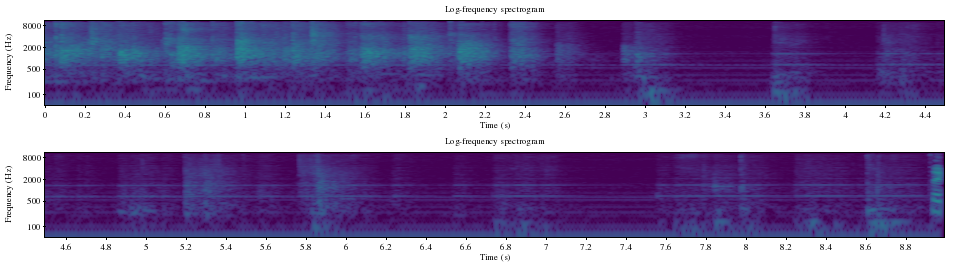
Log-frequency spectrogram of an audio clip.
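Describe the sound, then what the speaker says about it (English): Faint audience applause at a business forum, with dense clapping in the first few seconds that thins out into scattered claps and room noise. "a round of applause for my sister as she comes"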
